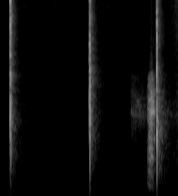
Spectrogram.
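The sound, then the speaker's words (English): A slow clap: three sharp, loud hand claps spaced widely apart, the last one blurred by a brief burst of softer rustling noise. “Let me give you a slow clap.”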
